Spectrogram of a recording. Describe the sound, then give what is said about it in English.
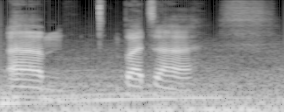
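Steady low engine and road rumble from inside a moving car runs beneath a person talking in short bursts, with brief quieter pauses between phrases. “So I'm actually driving to Best Buy right now to look at some monitors”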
